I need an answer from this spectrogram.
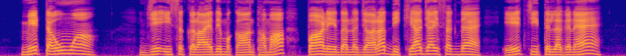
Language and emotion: Dogri, surprised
